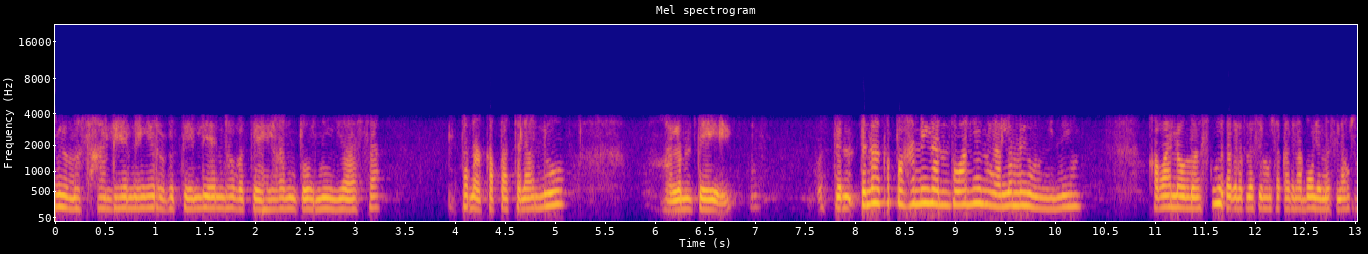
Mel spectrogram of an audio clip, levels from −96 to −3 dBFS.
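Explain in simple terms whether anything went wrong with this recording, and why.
G.729 codec damage runs through the whole speech clip. This phone codec rebuilds the voice from a rough model of the throat and a few pulses, and keeps only about 250 Hz to 3.6 kHz. The voice sounds thin, slightly rough and synthetic.

VoIP packet loss concealed by the speech codec occurs from 2.07 to 2.15 s and again from 3.96 to 4.01 s, just before "tena kapa tala no". Each time one 20 ms chunk went missing. The decoder filled the gap by guessing from the last sound, leaving a brief stretched, fading sound.

A time-stretched section starts at 11.47 s, right after "kaba lo", and runs to the end. The pace suddenly jumps to about 1.92 times normal speed while the pitch stays the same. The likely cause is software squeezing the audio by dropping short pieces, which makes it sound rushed.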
